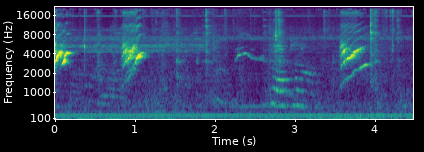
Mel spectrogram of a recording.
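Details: Canaries during pairing for breeding: scattered short chirps and swept notes, some rising and some falling, in quick irregular bursts over a steady low electrical hum.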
